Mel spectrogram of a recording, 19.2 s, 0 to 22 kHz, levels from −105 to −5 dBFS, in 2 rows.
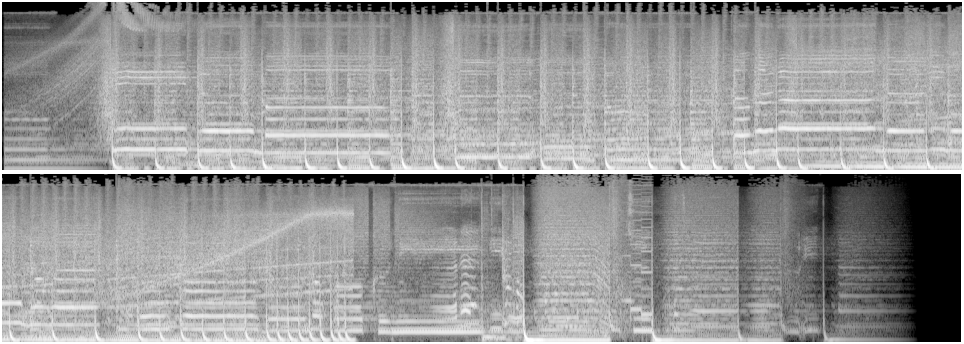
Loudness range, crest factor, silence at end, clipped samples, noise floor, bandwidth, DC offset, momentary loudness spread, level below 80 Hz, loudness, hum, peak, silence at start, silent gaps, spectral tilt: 5 LU; 12 dB; 1.15 s; under 0.1%; -49 dBFS; over 20 kHz; under 0.1%; 9 LU; -18 dBFS; -11 LUFS; none; 0 dBFS; 0 s; none; -3.5 dB/octave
